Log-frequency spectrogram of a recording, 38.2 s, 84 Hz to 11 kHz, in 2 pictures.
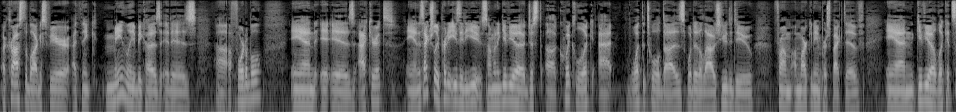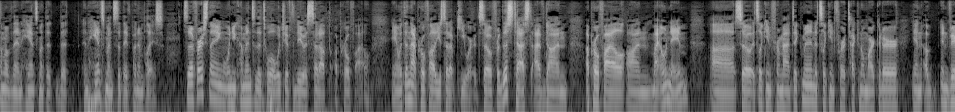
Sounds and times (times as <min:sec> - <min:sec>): Speech: 0:00.0 - 0:05.2, 0:05.8 - 0:38.2.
